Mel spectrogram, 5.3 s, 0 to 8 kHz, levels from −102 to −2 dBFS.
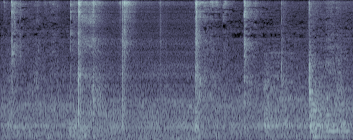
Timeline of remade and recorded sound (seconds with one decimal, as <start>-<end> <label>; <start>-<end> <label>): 0.0-1.1 recorded; 1.1-3.0 remade; 3.0-5.3 recorded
